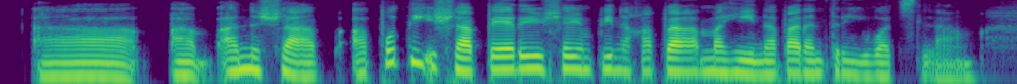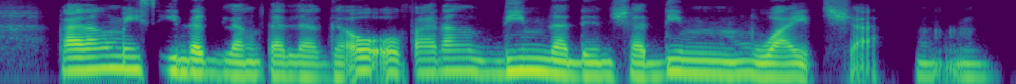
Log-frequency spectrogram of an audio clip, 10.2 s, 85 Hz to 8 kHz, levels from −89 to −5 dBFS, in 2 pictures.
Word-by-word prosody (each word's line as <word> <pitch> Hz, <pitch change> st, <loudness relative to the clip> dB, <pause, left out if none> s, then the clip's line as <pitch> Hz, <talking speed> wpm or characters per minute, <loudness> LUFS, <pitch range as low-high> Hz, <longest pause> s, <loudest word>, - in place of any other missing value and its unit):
Ah, 135 Hz, -1 st, 0 dB, 0.2 s
um, 145 Hz, -1 st, -2 dB
ano 180 Hz, +2 st, +2 dB
siya 135 Hz, -5 st, +2 dB
ah 155 Hz, -, -4 dB
puti 270 Hz, -2 st, 0 dB
siya 180 Hz, -4 st, +5 dB
pero 190 Hz, +2 st, +4 dB
siya 195 Hz, 0 st, +1 dB
yung 185 Hz, -, -6 dB
pinaka 170 Hz, -3 st, -4 dB
parang 170 Hz, -1 st, +4 dB
mahina 155 Hz, -3 st, +1 dB
parang 155 Hz, 0 st, +1 dB
3 150 Hz, -3 st, -4 dB
watts 135 Hz, -1 st, -4 dB
lang. -, -, -9 dB, 0.5 s
Parang 185 Hz, +2 st, +4 dB
may 195 Hz, -1 st, +2 dB
sinag 165 Hz, -5 st, 0 dB
lang 140 Hz, -1 st, 0 dB
talaga 130 Hz, -1 st, -3 dB
oo 165 Hz, -2 st, +1 dB
parang 170 Hz, +2 st, -2 dB
dim 175 Hz, +3 st, +2 dB
na 155 Hz, -4 st, +2 dB
din 135 Hz, 0 st, -1 dB
siya 135 Hz, -1 st, -2 dB
dim 150 Hz, -1 st, -1 dB
white 130 Hz, -2 st, 0 dB
siya, -, -, -7 dB, 0.2 s
mm. 130 Hz, -1 st, -9 dB
155 Hz, 190 wpm, -23 LUFS, 135-175 Hz, 0.5 s, siya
